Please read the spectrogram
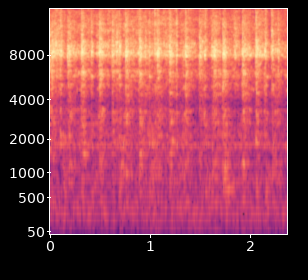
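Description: A metal spoon stirring a drink in a stainless steel mug, clinking rapidly and steadily against the mug's sides, many clinks a second.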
